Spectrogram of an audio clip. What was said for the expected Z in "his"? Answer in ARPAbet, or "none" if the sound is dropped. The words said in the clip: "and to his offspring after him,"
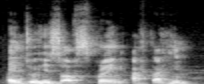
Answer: S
